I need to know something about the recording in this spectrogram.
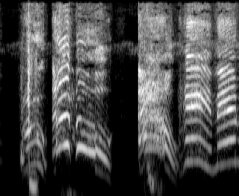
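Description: A cartoon character's voice groaning and crying out in pain, a string of short moans that rise and fall in pitch, with a brief pause in the middle.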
